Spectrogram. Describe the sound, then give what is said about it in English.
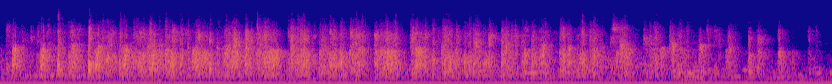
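Audience applause welcoming a songwriter to the stage: a dense, steady wash of many hands clapping that holds at an even level throughout, with crowd voices mixed underneath. “Please give Rich Eilbert a big welcome.”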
